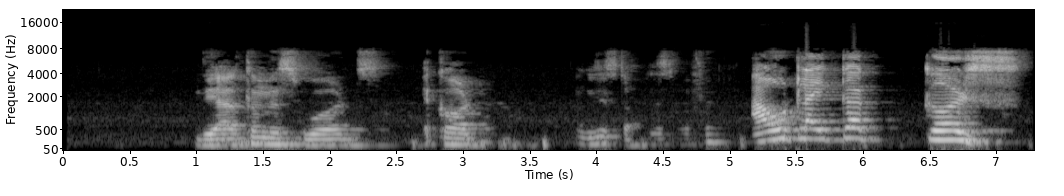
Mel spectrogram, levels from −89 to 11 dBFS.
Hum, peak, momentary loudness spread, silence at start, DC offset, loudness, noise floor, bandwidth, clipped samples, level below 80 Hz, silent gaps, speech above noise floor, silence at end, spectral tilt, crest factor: none; 0 dBFS; 24 LU; 1 s; under 0.1%; -16 LUFS; -64 dBFS; 8.4 kHz; under 0.1%; -62 dBFS; none; 46 dB; 0.1 s; -2.5 dB/octave; 20 dB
